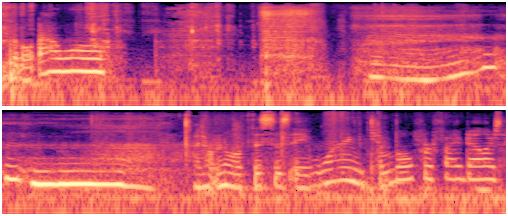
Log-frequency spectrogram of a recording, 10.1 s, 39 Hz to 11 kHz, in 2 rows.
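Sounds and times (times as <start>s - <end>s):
woman humming: 3.6s - 6.8s.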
